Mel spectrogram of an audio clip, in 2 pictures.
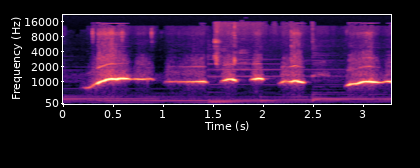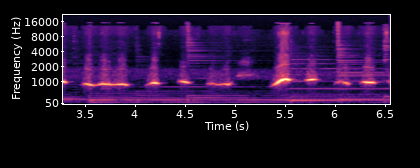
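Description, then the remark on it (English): A person whistles a casual, wandering tune of short bright notes and a few sliding phrases, fairly loud, over a soft low musical background with no talking. “… is just whistling.”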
